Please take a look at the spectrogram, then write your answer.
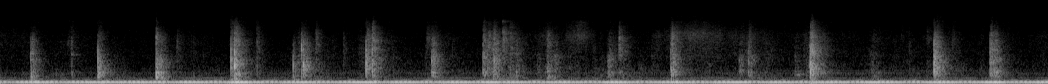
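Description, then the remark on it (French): A door being opened: a string of sharp clicks, knocks and latch rattles at irregular intervals, moderately loud, over a steady low electrical hum, with no voices. “On ouvre une porte.”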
